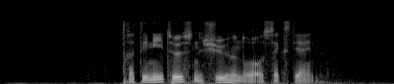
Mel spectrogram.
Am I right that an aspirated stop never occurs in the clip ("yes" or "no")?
no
